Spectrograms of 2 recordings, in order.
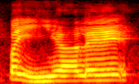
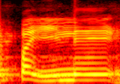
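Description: First: ਭਈ ਵਾਲੇ as "bha-ee-aale"; wrong added vowel. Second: ਭਈ ਲੈ joined as "bha-ee-le"; correct pronunciation. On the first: Teacher showing the slip, mispronunciation. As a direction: add an "aa" before the le of ਭਈ ਵਾਲੇ. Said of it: "ਤਾਂ ਗਲਤ ਉਚਾਰਨ ਹੋਵੇਗਾ". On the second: Teacher giving the right reading, careful pronunciation. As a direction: run ਭਈ ਲੈ together with no "aa". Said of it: "ਉਚਾਰਨ ਕਰਨਾ". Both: Shown as a demonstration.

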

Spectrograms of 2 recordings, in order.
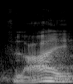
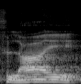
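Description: First: फ्लाई said again with a falling close on ए; teacher repeating फ्लाई for the class; repeated fly demo. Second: फ्लाई said with a falling close on ए; teacher demonstrating the y in फ्लाई; demo of fly. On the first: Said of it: "यहाँ पे क्या निकाल रहा था?". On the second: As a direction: sound out फ्लाई with a clear ए. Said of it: "वाई ने क्या sound निकाल डाली?". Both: Shown as a demonstration.

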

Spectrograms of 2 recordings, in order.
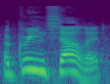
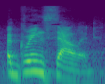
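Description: First: Slow, high, loud incredulous echo; high-pitched, scornful disbelief; disapproving. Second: "A green salad," firm, louder and higher; louder, decided "A green salad"; emphatic. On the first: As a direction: query it with disdain, drawn out. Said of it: "rolling his eyes disapprovingly at Arthur". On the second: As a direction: insist firmly on "green salad". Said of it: "said Arthur emphatically". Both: A narrator's reading.

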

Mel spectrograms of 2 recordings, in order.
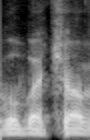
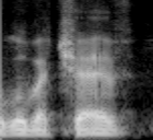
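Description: First: Gorbachev ending in an open "-óv"; pronounced Gorbachóv. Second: Gorbachev ending in "-év"; pronounced Gorbachév. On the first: Speaker unsure of the Russian name, Gorbachev said with "-óv". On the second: Speaker offering the other pronunciation, Gorbachev said with "-év". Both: Shown as a demonstration. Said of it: "não sei se a pronúncia é".

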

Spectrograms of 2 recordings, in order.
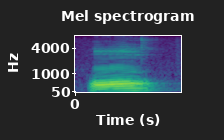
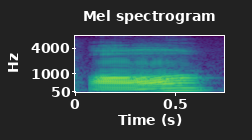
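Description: First: Said in the usual way. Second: お as the open, unrounded Korean eo, louder. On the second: Shown as a demonstration. Teacher shows learners a sound not in Japanese, お as open eo. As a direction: say お loudly with loose, open lips. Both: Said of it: "これが日本にない発音ですね".

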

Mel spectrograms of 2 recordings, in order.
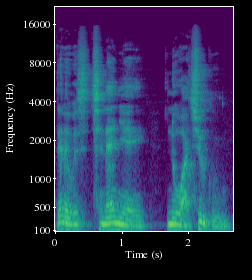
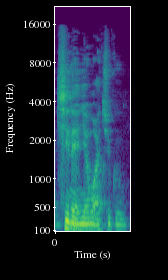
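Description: First: Chinenye Nwachukwu said slow and anglicized; americanized version. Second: Chinenye Nwachukwu said the Igbo way, loud and fluent; mama's Igbo pronunciation. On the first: Shown as a demonstration. Doctor showing how her name changed in America, anglicized. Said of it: "then I came". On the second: Retold or imitated. Doctor imitating how her mama says her name, Igbo. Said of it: "if my mama were to say".

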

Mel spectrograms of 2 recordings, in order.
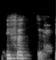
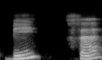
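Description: First: Said in the usual way. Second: "بيفتح" pulled apart syllable by syllable; three separate syllables. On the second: Shown as a demonstration. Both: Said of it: "It's a three syllable verb".

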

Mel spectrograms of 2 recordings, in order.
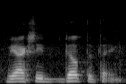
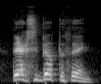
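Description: First: Said in the usual way. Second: "They" hit high and loud as a correction; stress on THEY. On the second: Real, not acted. Correcting himself, he stresses THEY. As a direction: punch "They" to fix who built it.

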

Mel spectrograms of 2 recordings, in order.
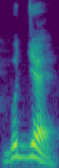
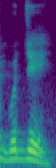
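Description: First: ਬੁੱਝੈ with a tight double jh, open ai; said tightly. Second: ਬੁੱਝੇ softly said, ending in close e; single-lanv ending. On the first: Teacher corrects the class, ਬੁੱਝੈ tight and open-ended. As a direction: squeeze the middle of ਬੁੱਝੈ and open the ending. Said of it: "ਕੱਸ ਕੇ ਬੋਲਣਾ". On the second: Teacher recalls what we usually read, soft ਬੁੱਝੇ with narrow e. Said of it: "ਬੁੱਝੇ ਹੁੰਦਾ ਇੱਕ ਲਾਂ ਦੇ ਨਾਲ". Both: Shown as a demonstration.

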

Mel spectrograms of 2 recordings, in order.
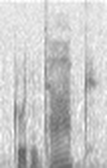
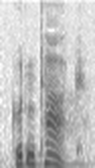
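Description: First: Softer reply with rising end; subdued storybook roses' hello; roses greeting. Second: Higher-pitched prince's hello; lifted storybook greeting; little prince greeting. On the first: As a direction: answer gently, lifting the last word. Roses answer the prince. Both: Acted.

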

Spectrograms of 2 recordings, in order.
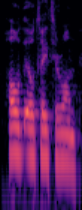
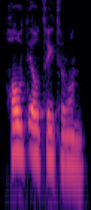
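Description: Both takes have the same delivery.

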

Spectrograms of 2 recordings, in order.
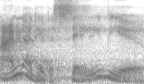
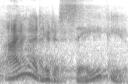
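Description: First: Softer, lower, slow mock-solemn girl voice; lightly mock a girl's solemn line; mimicking girlfriend. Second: Softer, lower mock-serious girlfriend voice; a hint of a preachy self-help girl; mimicking girlfriend. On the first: Comic quoting a girl who dumped him, hushed mock-solemn. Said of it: "I had a girl say that to me". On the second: Comic mimicking young women lecturing a man, lightly mocking. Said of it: "they'll tell you".

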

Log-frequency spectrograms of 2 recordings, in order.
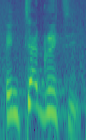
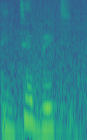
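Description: First: Integrity. raised as a new heading word; announcing the topic. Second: Integrity. repeated lower and softer, let it sink in; repeating it softly. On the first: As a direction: call out integrity. like a heading on the board. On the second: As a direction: drop your voice on Integrity. so it lands. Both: Shown as a demonstration. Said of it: "I'm sure we all understand integrity".

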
